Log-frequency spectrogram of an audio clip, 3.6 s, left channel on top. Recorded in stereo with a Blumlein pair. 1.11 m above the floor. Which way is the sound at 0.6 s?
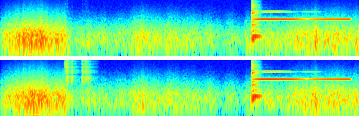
45° right.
